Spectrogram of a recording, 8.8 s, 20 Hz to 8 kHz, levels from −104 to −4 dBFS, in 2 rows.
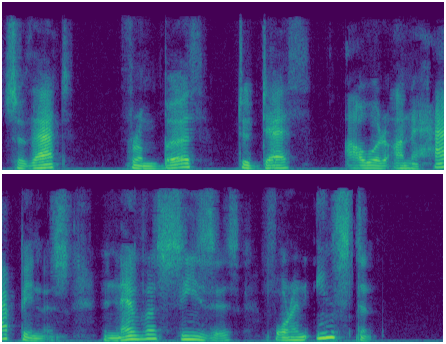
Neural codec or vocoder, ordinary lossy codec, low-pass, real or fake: vocoder, 22.05 kHz, 80 mel bands, WaveNeXt; AAC, 32 kbps; 7.2 kHz; fake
